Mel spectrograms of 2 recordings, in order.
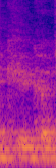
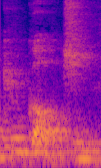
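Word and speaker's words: Kukoč: It's not Tony Kukoc, it's Tony Kukoc.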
